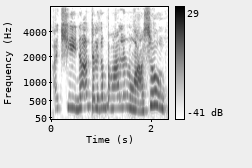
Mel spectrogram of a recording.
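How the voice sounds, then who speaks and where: A woman's voice: sits high, fairly even intonation, a little fast, bright, forceful tone. An actress with a Filipino accent playing a kind, motherly woman in a radio drama. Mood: explaining, concerned. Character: Lota, kind motherly woman pleading for others. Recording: some noise and ambience behind.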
